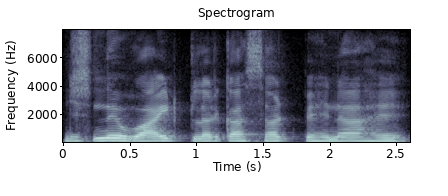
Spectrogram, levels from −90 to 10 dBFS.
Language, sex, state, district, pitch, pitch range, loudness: Hindi, male, Jharkhand, Garhwa, 140 Hz, 135-150 Hz, -14 LUFS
